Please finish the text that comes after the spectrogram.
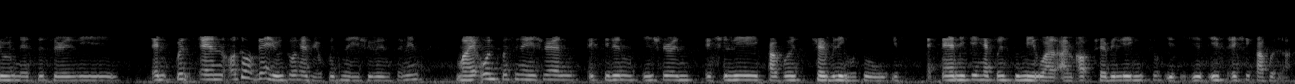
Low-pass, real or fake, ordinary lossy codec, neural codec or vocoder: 3.6 kHz; fake; MP3, 32 kbps; codec, 16 kHz, 8 kbps, FunCodec, trained on LibriTTS, 25 frames a second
